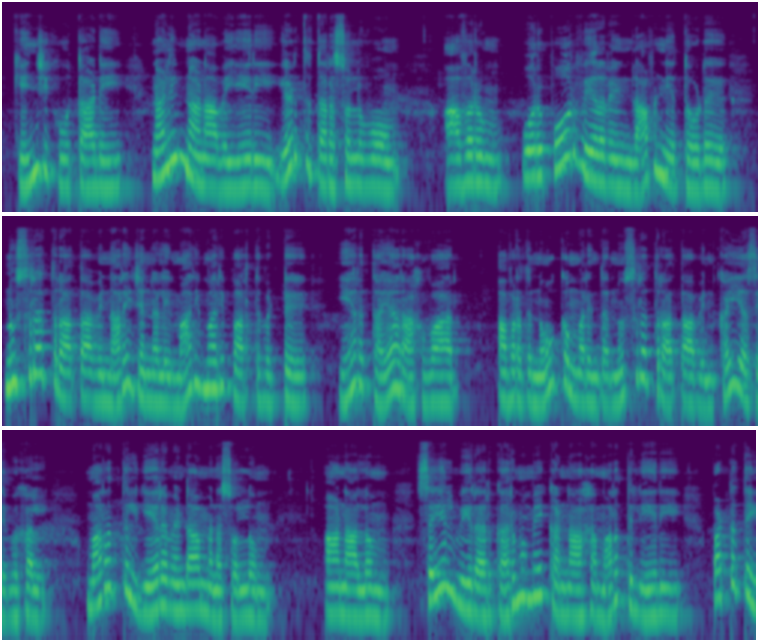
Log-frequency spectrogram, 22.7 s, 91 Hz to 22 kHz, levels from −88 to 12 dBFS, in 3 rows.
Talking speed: 105 wpm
